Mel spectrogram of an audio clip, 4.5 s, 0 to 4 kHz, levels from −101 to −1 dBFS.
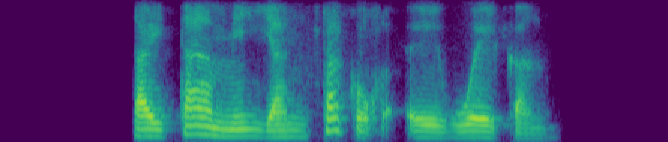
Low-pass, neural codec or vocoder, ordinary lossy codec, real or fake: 3.6 kHz; none; Opus, 16 kbps; real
